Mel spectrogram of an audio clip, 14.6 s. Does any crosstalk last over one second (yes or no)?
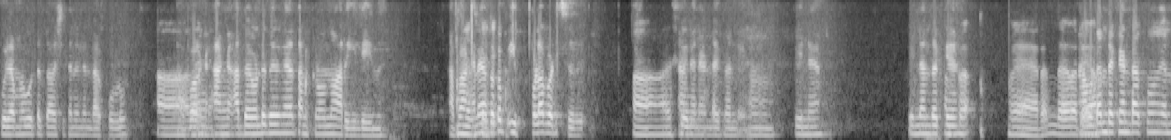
no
